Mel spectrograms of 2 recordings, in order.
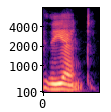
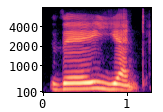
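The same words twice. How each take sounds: First: The phrase is said quickly. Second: The phrase is said slowly. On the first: "Bit faster"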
